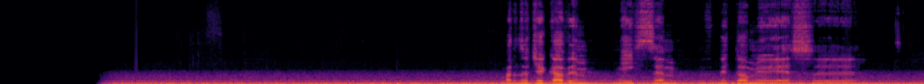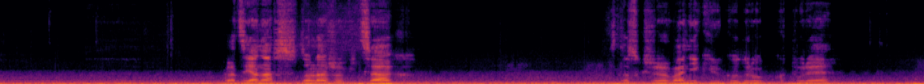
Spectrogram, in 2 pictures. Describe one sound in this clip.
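A car engine hums steadily with a low rumble of tyres on the road, heard from inside the car.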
